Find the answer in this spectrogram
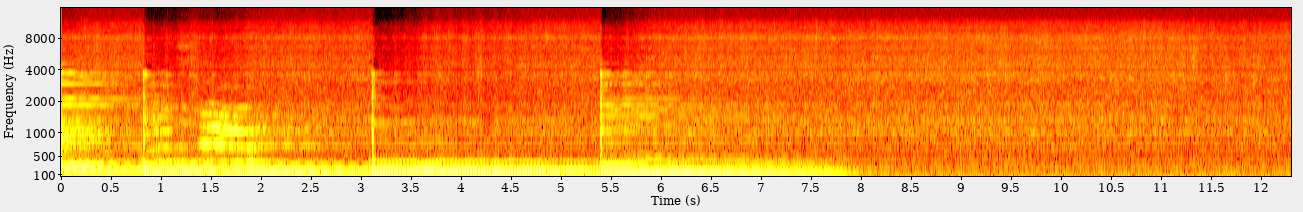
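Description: A recorded song playing back: sustained low chords that change every two seconds or so, with a short sung line early on. It fades out about eight seconds in as the song ends, leaving a steady low hum from the car interior.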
